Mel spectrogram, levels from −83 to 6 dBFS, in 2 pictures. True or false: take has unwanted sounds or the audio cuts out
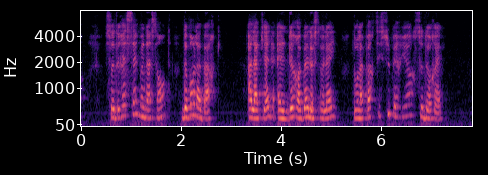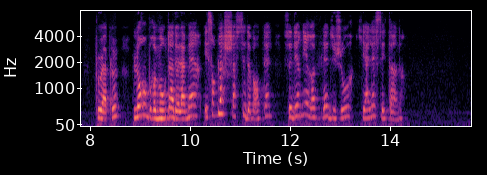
false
